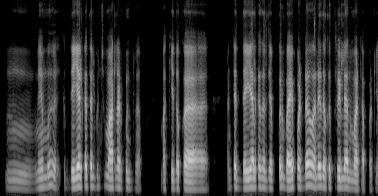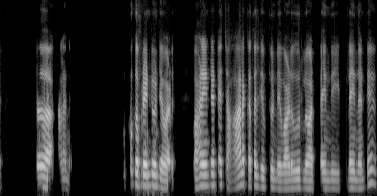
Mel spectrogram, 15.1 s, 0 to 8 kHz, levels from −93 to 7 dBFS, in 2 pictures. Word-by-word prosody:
హ్మ్. 120 -3 -15 0.2
మేము 145 +4 -5 0.4
దెయ్యాల 150 +3 +6
కథల 155 0 -1
గురించి 145 +3 -22
మాట్లాడుకుంటున్నాం. 135 -3 -3 0.4
మాకిదొక - - -6 0.9
అంటే 135 - -3 0.2
దెయ్యాల 140 +2 +4
కథలు 140 -2 -3
చెప్పుకొని 130 - -4
భయపడ్డం 145 +5 +4
అనేది 155 +1 +2
ఒక - - -5
థ్రిల్ 140 0 +1
అనమాట 120 -3 -2
అప్పట్లో. - - -18 0.7
సో - - +2 0.4
అలానే - - -12 1.1
ఇంకొక 180 - 0
ఫ్రెండ్ 165 +1 +5
ఉండేవాడు. 485 - +1 0.4
వాడేంటంటే 165 +2 +2
చాలా 185 +3 +2
కథలు 165 -2 -1
జెప్తుండే 135 -3 -5
వాడు 120 0 +1
ఊర్లో 130 -2 -3
"అట్లైంది, 125 0 -6
ఇట్లైంది" 125 +1 -4
అంటే 185 +9 -8
140 Hz, 125 wpm, -22 LUFS, 125-155 Hz, 1.1 s, దెయ్యాల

